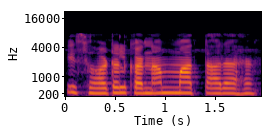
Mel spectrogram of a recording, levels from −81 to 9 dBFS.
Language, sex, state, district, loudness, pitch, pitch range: Hindi, female, Jharkhand, Deoghar, -17 LUFS, 235 Hz, 230-250 Hz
